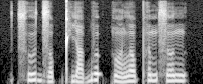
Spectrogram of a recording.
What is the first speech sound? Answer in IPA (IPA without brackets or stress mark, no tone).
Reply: t͡sʰ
